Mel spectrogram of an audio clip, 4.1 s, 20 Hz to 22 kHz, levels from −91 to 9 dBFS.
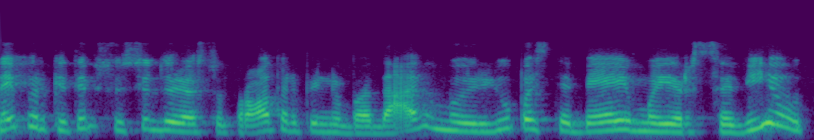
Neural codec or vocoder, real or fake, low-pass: none; real; 7.2 kHz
